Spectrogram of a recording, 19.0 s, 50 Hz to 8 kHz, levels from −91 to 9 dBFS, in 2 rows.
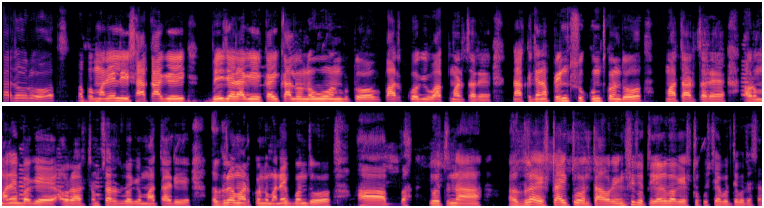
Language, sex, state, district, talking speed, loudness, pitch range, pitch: Kannada, male, Karnataka, Mysore, 135 wpm, -17 LUFS, 145-175 Hz, 160 Hz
